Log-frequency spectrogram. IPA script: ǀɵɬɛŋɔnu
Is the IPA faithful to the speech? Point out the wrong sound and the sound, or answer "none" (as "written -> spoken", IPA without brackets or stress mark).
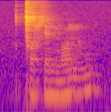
ɵ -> ɔ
